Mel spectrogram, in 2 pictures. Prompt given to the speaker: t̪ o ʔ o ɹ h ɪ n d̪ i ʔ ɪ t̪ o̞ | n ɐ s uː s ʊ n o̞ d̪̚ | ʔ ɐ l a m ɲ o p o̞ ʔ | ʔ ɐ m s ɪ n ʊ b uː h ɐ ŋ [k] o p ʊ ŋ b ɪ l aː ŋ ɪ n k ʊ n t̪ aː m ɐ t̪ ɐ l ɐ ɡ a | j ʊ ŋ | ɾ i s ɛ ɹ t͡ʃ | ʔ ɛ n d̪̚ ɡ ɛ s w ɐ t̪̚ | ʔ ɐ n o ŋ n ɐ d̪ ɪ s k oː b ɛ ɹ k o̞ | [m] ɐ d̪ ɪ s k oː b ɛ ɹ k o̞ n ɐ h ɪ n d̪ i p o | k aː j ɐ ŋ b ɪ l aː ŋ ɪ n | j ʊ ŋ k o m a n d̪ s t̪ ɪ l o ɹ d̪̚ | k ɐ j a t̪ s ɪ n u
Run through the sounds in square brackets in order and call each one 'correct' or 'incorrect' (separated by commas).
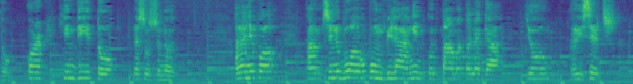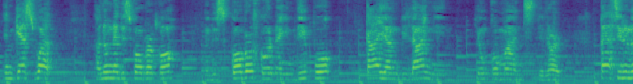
correct, incorrect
